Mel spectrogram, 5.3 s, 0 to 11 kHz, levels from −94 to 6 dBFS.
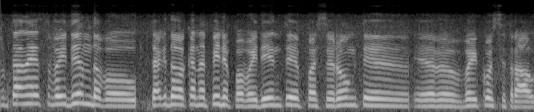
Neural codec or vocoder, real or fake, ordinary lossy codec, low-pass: none; real; Opus, 32 kbps; 7.2 kHz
